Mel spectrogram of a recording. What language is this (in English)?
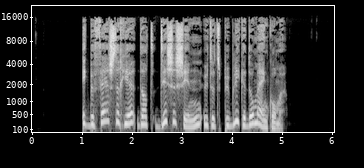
Western Frisian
